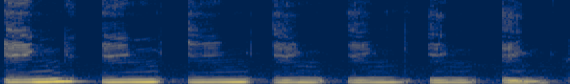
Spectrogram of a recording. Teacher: When you have ing, the i is kind of sounding like a long e sound. Just a little.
